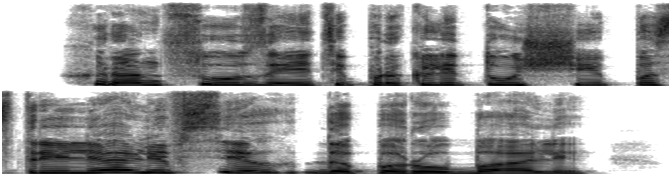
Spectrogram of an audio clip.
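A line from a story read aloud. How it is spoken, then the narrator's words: Sobbing. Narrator (Russian): Всхлипнула Спиридоновна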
